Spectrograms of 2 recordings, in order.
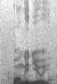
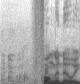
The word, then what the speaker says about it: Whanganui: Wanganui. Whanganui, sorry. Whanganui, I'm just getting the correct is pronunciation.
